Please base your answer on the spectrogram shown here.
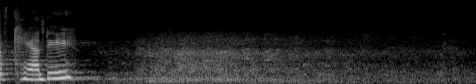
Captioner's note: laughter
